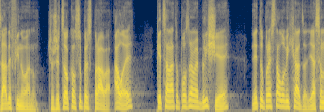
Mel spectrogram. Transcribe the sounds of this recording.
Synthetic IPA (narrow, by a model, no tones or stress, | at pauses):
zad̪ɛfinɔʋa̰nṵ | t͡ʃɔʒjɛt͡sɛlkɔmsupɛɾspɾaːʋa̰ʔalɛ | kɛcsanat̪ɔpɔzɾɛmɛbliʃɪɛ | mɲɛt̪ɔpɾɛst̪alɔʋixaːd͡za̰ɟjasɔm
